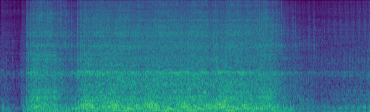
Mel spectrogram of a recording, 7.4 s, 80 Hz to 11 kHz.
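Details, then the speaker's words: Polaris Sportsman 450 ATV, single cylinder, restored original Mikuni carb (ultrasonic-cleaned, slow circuit clean) replacing junk aftermarket carb, on jumper pack: runs rough and loud then sags and fades, won't take throttle. Cause suspected, not confirmed. "Yeah, she won't take any throttle. When I went through this carburetor, I know the slow circuit and everything is clean."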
